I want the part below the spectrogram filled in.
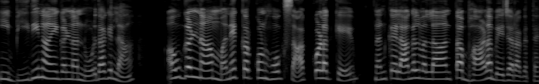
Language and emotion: Kannada, sad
